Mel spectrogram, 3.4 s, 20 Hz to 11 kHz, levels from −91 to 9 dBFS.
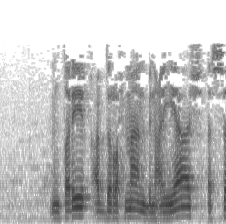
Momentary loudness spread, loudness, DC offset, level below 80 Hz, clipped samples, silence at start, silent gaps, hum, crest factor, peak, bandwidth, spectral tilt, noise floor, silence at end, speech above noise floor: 8 LU; -18 LUFS; under 0.1%; -60 dBFS; under 0.1%; 0.75 s; none; none; 18 dB; 0 dBFS; 6 kHz; -8 dB/octave; -49 dBFS; 0 s; 31 dB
